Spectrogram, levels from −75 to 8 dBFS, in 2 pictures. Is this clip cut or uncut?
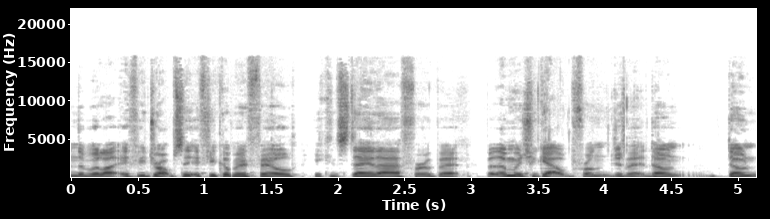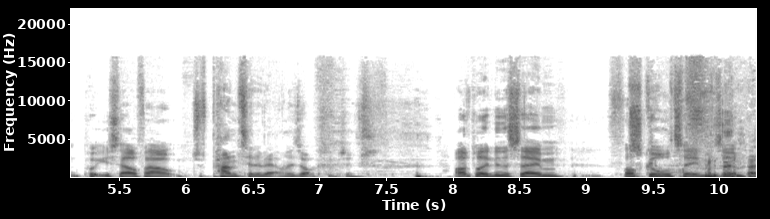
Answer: cut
